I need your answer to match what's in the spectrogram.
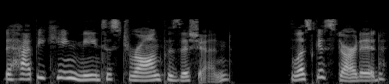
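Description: A woman with a medium-pitched, expressive voice reads visual novel dialogue at an unhurried pace in a dry recording. She plays a friendly, encouraging schoolgirl who runs a chess class, speaking in an instructive way.

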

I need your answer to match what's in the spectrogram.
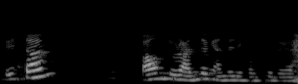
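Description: A woman speaking as an adoptive mother to other parents, telling stories in a lively way and often laughing. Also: mid-range voice, a little fast, dull audio. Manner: lively, acts out quoted voices and laughs often. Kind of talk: storytelling lecture to parents.

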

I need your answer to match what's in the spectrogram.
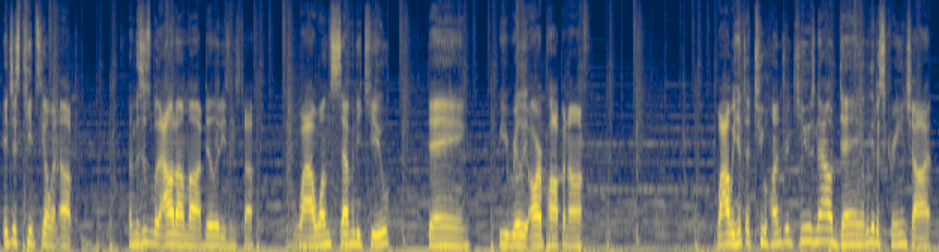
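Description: A man with a hoarse, raspy smoker's voice, recovering from losing it, giving slangy, hyped game commentary to his viewers over music. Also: fairly high pitch, steady tone, normal speed, pauses often. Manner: slangy hype talk addressed to viewers. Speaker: gaming YouTuber. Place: indoor room at a computer. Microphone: desk microphone close to the mouth.

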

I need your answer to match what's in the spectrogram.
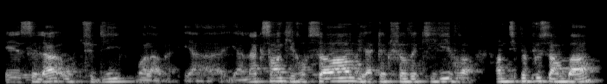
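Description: A man with a slight Spanish accent, his first language Spanish, chats as a podcast guest and muses aloud with frequent pauses. He sits a little away from the mic, and the sound is dull and muffled. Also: medium pitch, far from the mic. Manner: reflective, searching for words, many pauses. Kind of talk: casual conversation.

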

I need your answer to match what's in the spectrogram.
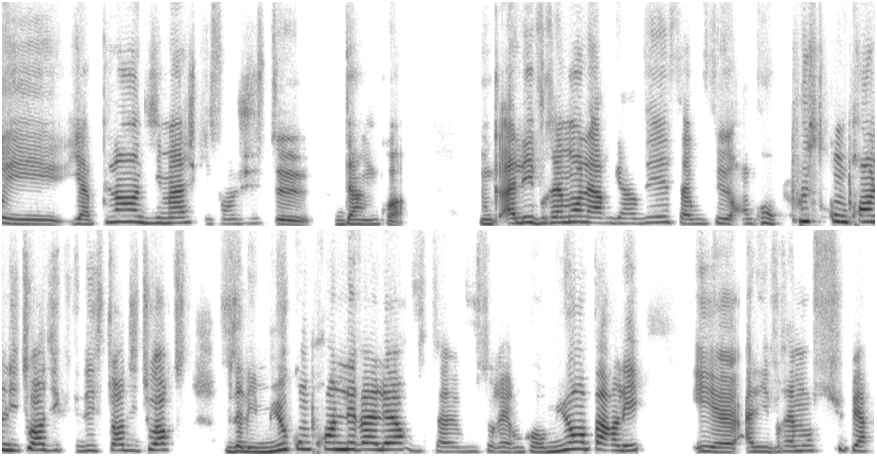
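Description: Chatty high-voiced woman trainer. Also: a bit bright, no echo. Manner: chatty, upbeat, many fillers and restarts. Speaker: network marketing trainer. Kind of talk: live online training session. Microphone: video call.

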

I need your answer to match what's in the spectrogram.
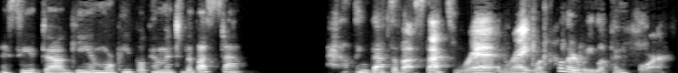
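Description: In a small living room, a woman in her thirties reads aloud to young children, sounding teacherly and prompting them with questions. Her mid-range voice moves briskly, with vocal fry and a breathy edge.

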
